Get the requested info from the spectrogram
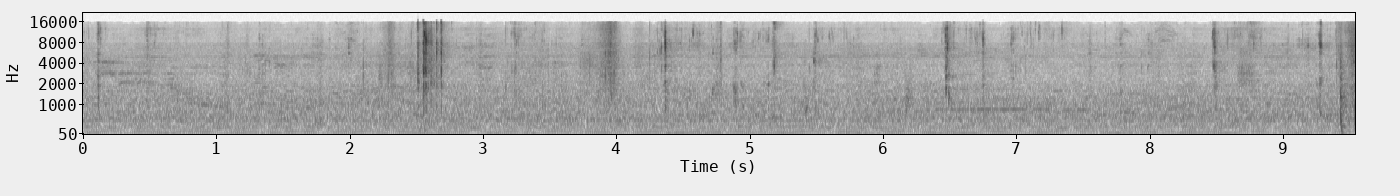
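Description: Mouth chewing food up close, with a few sharp clicks of a plastic fork against the takeout bowl, over a steady low hum.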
